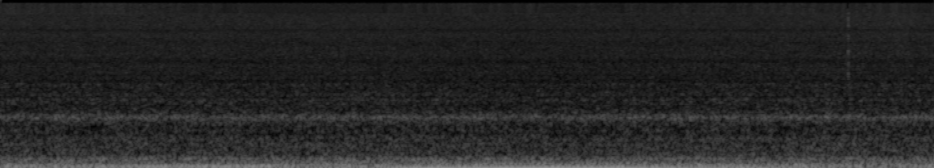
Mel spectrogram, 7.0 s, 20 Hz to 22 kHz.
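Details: Supercharged V6 Audi S5 idling at a stop light: a low rumble that sags and then swells back up as the rpm drops and spikes. Idle hunting with a misfire; cause unknown.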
